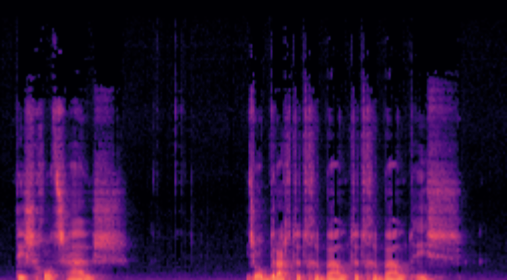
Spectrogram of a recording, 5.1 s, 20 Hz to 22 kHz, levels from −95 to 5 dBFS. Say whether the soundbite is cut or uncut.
cut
